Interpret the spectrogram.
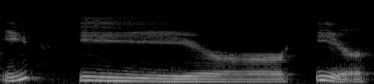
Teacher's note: i try ear ear what i want to feel is that when i'm saying the e sound my tongue is forward it fills up my mouth it's tense and then i have to glide and pull into the er position so i like to think of it as moving ear if · really slowly i start on e er ear and of course when we're speaking ear we want to do it as one movement one sound that glides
